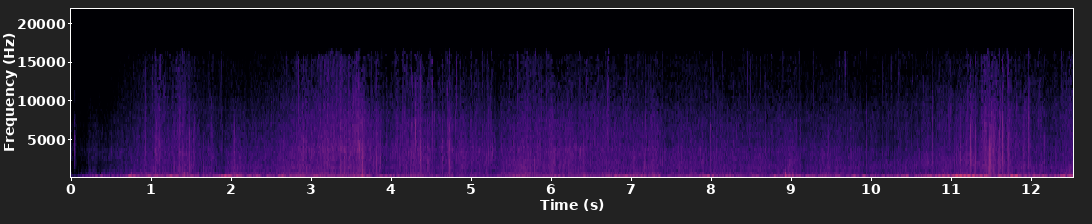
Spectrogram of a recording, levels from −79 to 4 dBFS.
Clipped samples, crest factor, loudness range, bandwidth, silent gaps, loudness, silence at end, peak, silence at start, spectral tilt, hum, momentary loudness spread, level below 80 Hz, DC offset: under 0.1%; 20 dB; 4 LU; 17 kHz; none; -46 LUFS; 0 s; -18 dBFS; 0.05 s; -2 dB/octave; none; 8 LU; -46 dBFS; under 0.1%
